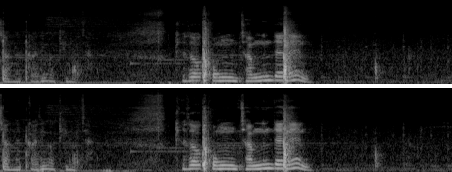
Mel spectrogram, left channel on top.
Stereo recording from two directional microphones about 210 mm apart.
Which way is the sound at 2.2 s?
45° right (ahead or behind).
